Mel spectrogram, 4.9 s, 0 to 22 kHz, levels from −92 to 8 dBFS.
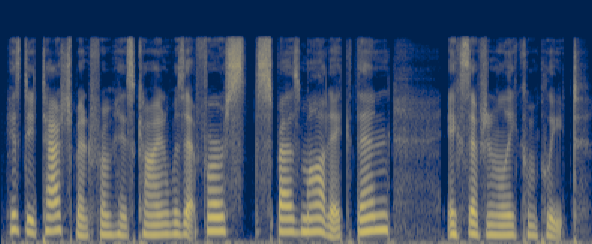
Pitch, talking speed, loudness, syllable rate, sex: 180 Hz, 145 wpm, -19 LUFS, 5.0 syllables/s, female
